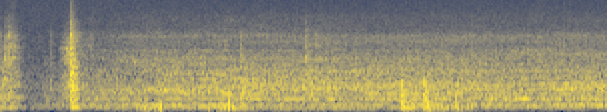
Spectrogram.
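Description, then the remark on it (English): A noisy kettle boils for a fresh cup, with a steady rumbling roar and hiss, broken by a few sharp clicks and taps, with no one speaking. “Noisy kettle. I think I'm going to have a fresh cup.”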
